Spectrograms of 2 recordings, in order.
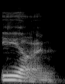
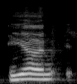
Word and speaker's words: Aeon: And then there's Eon. Eon is spelled AEON.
